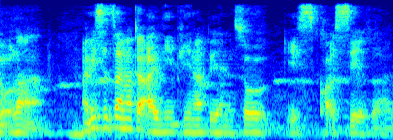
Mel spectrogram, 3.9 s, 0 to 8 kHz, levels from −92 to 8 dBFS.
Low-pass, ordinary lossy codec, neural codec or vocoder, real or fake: 7.2 kHz; none; codec, 16 kHz, 4 kbps, FreqCodec, larger model; fake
